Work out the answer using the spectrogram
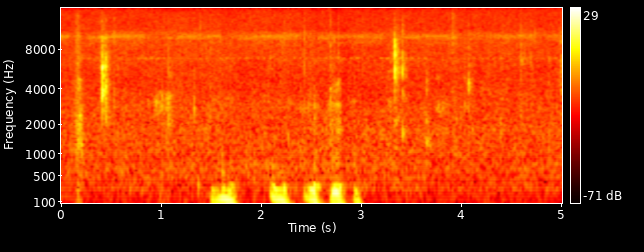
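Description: Close-miked chewing and small mouth clicks of people eating rice and side dishes by hand. Roughly halfway through comes a quick run of about five short, low vocal sounds, each falling in pitch.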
